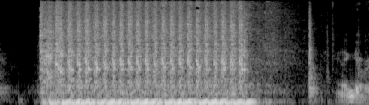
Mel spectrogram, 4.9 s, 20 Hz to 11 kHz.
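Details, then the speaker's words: 1998 Toyota Camry after fuel system and tank rework, with starting fluid sprayed into the intake: starter cranks evenly at about three beats a second for three seconds and it never fires. No-start because the engine computer was left unplugged. "we put some quickstart into the uh into the intake there and she still wouldn't start and i couldn't figure out why i started checking all my grounds and everything and there's something i forgot and she'll never run for a million years as i forgot to plug the computer back"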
